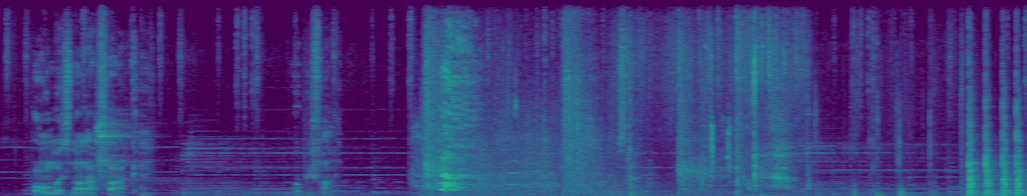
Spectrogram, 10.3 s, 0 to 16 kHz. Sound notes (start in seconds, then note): 4.1 Eloise gasping; 4.2 loud crash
